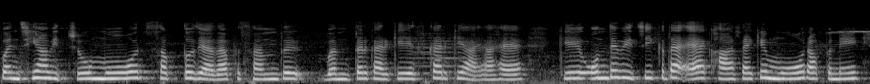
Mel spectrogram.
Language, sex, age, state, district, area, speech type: Punjabi, female, 45-60, Punjab, Jalandhar, urban, spontaneous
